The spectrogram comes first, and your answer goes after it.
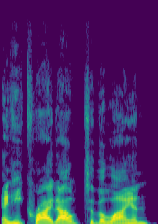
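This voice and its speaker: A man reading a story as a narrator, in a measured and expressive scripted style. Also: high-pitched, clean tone, no room sound, clean studio sound.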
